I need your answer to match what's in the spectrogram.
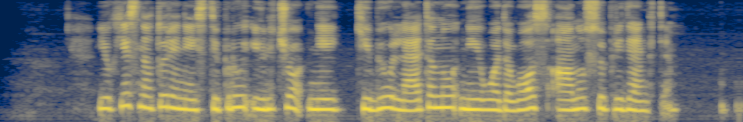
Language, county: Lithuanian, Vilnius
